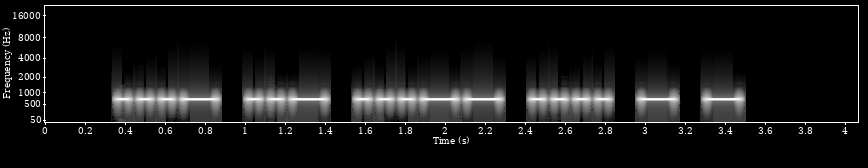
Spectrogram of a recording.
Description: Morse code, heard as a keyed tone, about 21 wpm, 700 Hz. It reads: VU3HTT
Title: DXCC-100 Call Signs - 6 Characters - Repeated 2x - 22wpm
